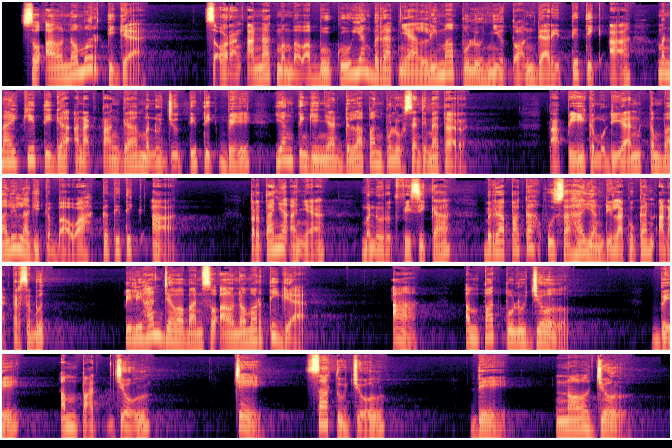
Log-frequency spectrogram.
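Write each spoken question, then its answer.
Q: Pertanyaannya, menurut fisika, berapakah usaha yang dilakukan anak tersebut?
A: D: 0 joule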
